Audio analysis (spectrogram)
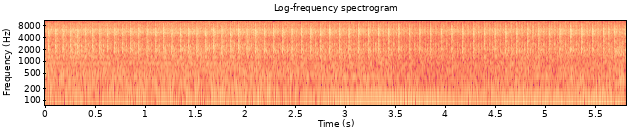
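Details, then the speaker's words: Isuzu 4BD2T diesel in a snowcat, first start after a head swap to fix an exhaust-to-coolant leak, with valves already adjusted once. Idle has a quick, even light clatter over a steady rumble. One valve is still noisy and the valves likely need readjusting. "sounds like i need to adjust the valves a little bit better [Music] i got one valve in there that's just been [Music] annoying"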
